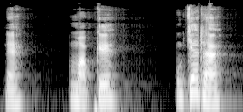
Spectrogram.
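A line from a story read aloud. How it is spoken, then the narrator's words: Very loud shout. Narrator (Vietnamese): Hết đường khuyên nhủ, Thư liền cố hét thật lớn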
